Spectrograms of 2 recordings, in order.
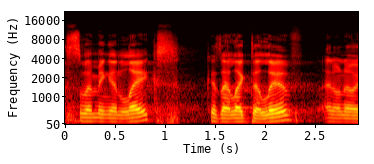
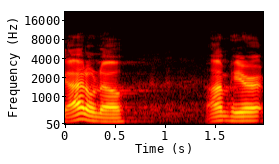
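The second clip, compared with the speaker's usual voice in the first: ordinary talk, nothing marked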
